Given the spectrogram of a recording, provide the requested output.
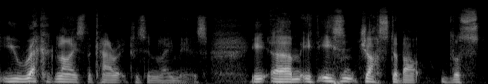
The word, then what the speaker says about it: Les Mis: Les Mis.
